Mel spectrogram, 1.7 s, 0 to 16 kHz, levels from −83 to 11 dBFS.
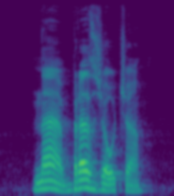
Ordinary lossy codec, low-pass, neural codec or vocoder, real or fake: none; 14.4 kHz; none; real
